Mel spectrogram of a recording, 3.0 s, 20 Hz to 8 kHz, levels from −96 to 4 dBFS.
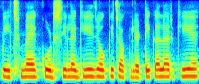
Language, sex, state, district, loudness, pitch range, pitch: Hindi, female, Jharkhand, Sahebganj, -14 LUFS, 200-210 Hz, 205 Hz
